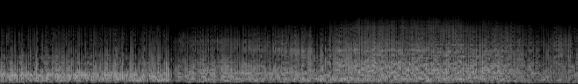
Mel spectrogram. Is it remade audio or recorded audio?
remade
